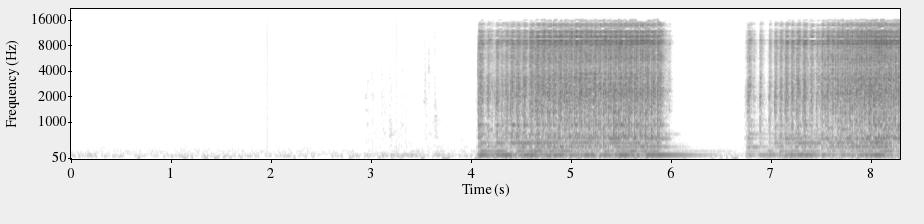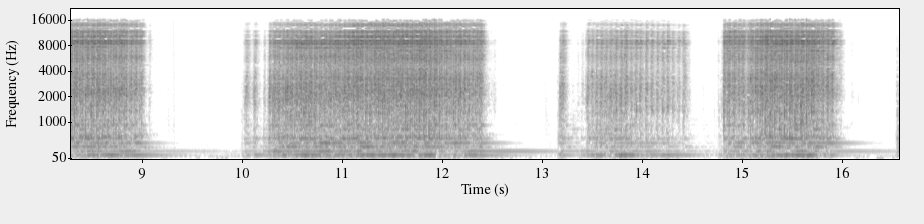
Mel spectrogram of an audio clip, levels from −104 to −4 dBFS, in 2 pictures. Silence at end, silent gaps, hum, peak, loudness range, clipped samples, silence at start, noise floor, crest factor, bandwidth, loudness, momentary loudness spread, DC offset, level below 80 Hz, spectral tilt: 0.6 s; none; none; -22 dBFS; 7 LU; under 0.1%; 4.05 s; under -90 dBFS; 24 dB; 16.5 kHz; -39 LUFS; 19 LU; under 0.1%; under -90 dBFS; 1 dB/octave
